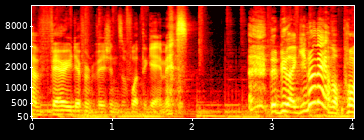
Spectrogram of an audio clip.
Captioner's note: chuckles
